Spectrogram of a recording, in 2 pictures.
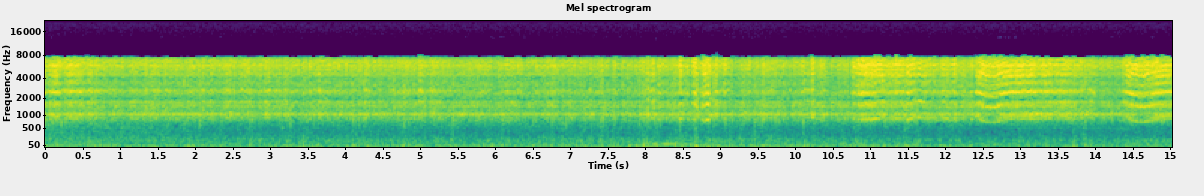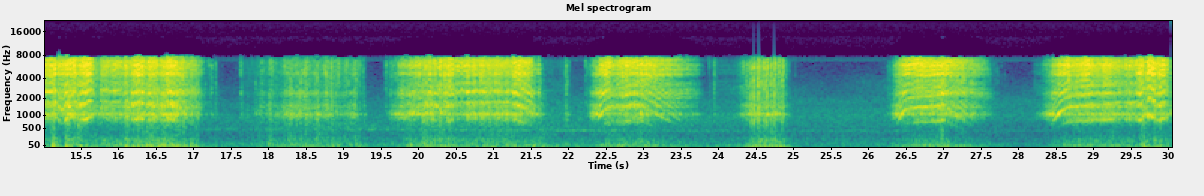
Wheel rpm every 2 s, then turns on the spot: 230, 230, 230, 230, 230, 230, 230, 230, 130, 30, 150, 70, 20, 50, 120.
18-20 24-26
